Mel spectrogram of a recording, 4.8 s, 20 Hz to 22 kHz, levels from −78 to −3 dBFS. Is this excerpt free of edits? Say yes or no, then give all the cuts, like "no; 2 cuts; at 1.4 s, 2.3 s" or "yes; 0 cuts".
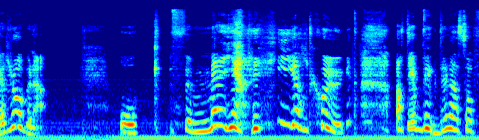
no; 1 cut; at 1.1 s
